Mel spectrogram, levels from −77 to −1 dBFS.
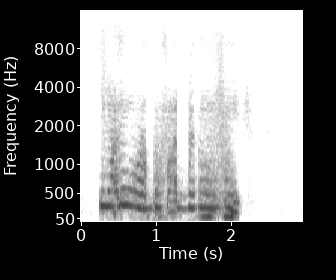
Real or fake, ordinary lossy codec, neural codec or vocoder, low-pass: fake; none; codec, 44.1 kHz, 0.9 kbps, DAC; 14.4 kHz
